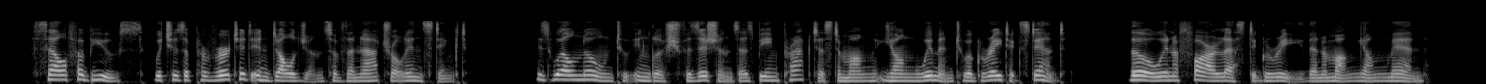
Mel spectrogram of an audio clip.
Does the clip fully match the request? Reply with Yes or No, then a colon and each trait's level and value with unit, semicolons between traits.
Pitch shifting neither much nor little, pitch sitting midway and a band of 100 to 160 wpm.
Yes: average, 3.9 semitones; medium, 175 Hz; average, 150 wpm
